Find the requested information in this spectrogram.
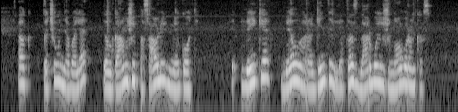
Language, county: Lithuanian, Vilnius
